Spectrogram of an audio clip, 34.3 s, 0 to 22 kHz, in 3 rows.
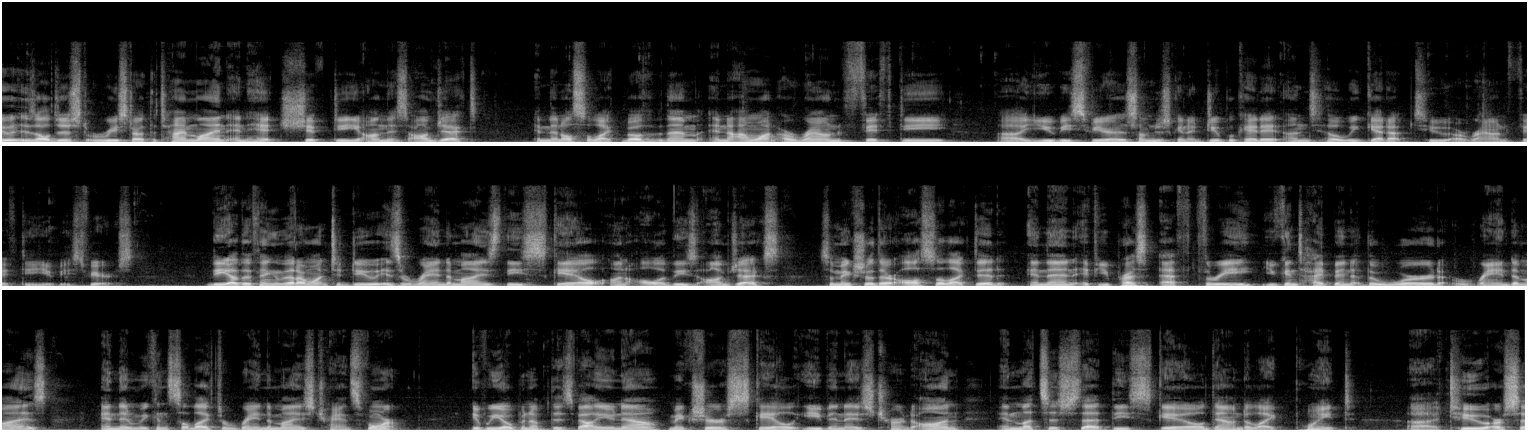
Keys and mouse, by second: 0.1 click, 0.9 shift+middle click, 2.1 shift+d, 4.7 shift+click, 5.6 shift+d, 7.3 shift+click, 8.3 shift+d, 9.5 click, 11.4 shift+d, 12.3 click, 20.3 F3, 29.7-33.8 drag.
